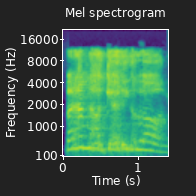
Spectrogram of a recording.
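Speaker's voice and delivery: exasperated outburst. Retold or imitated. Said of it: "you're like".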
